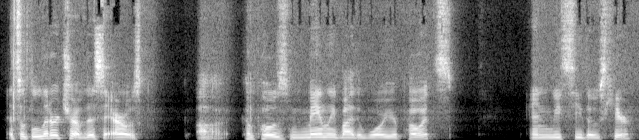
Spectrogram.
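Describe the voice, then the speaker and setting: A man with a warm, mid-range voice presents a casual slide talk on an online voice channel at normal speed, though the audio is poor. He's hesitant, filling gaps and correcting himself often, and Kazakh is not his first language.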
